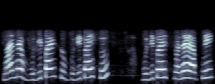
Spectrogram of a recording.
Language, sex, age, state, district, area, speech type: Assamese, female, 45-60, Assam, Biswanath, rural, conversation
